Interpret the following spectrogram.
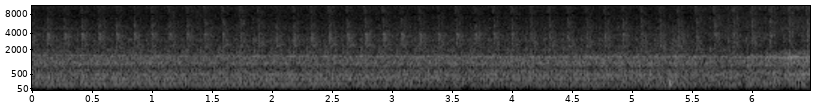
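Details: Chrysler Stratus/Cirrus 2.5L after a Gates timing belt kit, Champion plugs gapped 1 mm and new intake/EGR gaskets, power steering belt not yet fitted: fast, uneven ticking over an unsteady idle. During the belt install the rear camshaft slipped 1/4 turn clockwise.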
